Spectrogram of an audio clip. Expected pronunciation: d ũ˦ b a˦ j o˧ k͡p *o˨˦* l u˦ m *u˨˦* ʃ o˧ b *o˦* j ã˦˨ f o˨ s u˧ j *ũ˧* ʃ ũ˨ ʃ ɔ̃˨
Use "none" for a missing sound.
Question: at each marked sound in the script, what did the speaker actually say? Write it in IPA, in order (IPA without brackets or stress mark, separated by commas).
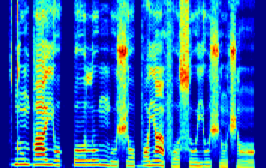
o˦, u˧, ɔ˦, u˧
